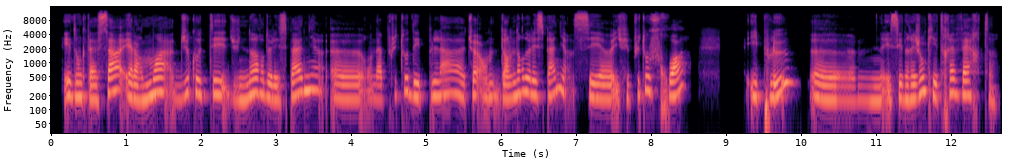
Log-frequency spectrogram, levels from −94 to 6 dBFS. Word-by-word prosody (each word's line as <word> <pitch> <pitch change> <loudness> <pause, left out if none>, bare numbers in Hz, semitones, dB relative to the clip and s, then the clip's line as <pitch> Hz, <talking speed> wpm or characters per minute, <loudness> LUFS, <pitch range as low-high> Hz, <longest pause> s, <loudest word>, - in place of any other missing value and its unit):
Et 200 - +2
donc, 185 0 0
tu 165 - 0
as 165 - +3
ça. 230 +11 +5
Et - - +3
alors, 170 -3 +3
moi, 230 +8 +4
du 185 +8 -4
côté 215 -3 -1
du 160 - -8
nord 215 +7 +2
de 185 - +2
l'Espagne, 225 +11 +1
heu, 165 -1 -1
on - - -8
a 165 - 0
plutôt 205 +7 -5
des 190 -4 +1
plats, 195 +3 -2
heu, - - -6
tu 200 +4 -1
vois, - - 0
on - - -3
dans 185 -2 0
le 175 - -2
nord 220 +3 +1
de 240 - +5
l'Espagne, 210 +5 -1
c'est, 180 -3 -1
heu, 170 0 +2
il - - -3
fait 175 - -8
plutôt 205 +9 -2
froid, 240 +4 +2 0.8
il 190 -1 -2
pleut, 370 - +1 0.2
hem, 160 -2 -1
et - - -2
c'est 175 - 0
une 170 - -1
région 170 +9 +3
qui 215 - -1
est 175 - -2
très 225 +3 0
verte. 210 -1 -1
195 Hz, 220 wpm, -24 LUFS, 170-225 Hz, 0.8 s, ça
